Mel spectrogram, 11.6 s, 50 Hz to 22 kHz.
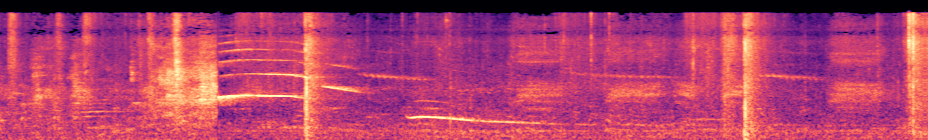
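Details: An Asian elephant in Sri Lanka, on May 3, 2023, gives high, tonal squeals that slide downward, with faint voices and knocks behind.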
